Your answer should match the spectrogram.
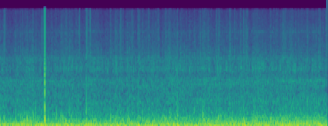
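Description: Harley-Davidson Road King Special's V-twin engine running steadily at highway cruising speed, with wind rush over the handlebar-mounted microphone. There is one short click about half a second in.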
